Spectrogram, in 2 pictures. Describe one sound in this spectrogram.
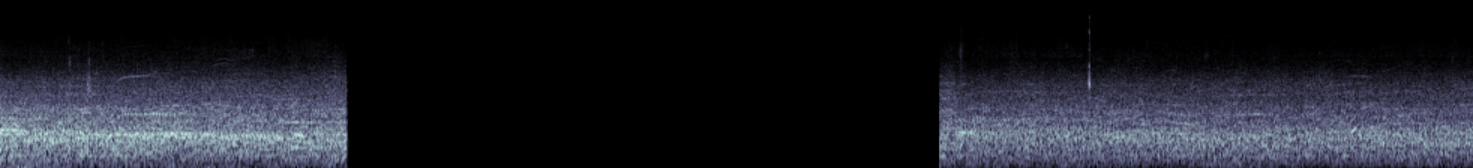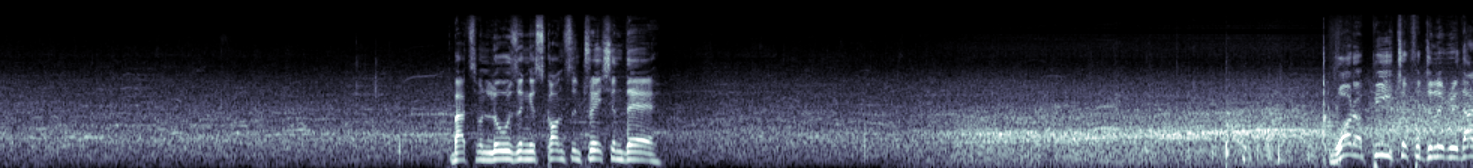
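A stadium crowd murmurs and cheers steadily, swelling near the end.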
